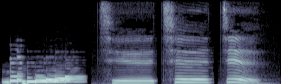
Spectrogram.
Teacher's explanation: 앞 혓바닥이 센 입천장에 닿았다가 떨어지면서 나는 파찰음이 되겠습니다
